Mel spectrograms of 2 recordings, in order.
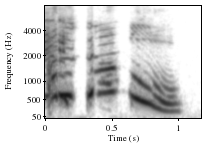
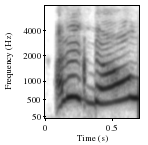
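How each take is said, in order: First: Very high, slow, exaggerated protest; drawn-out squeaky protest. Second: Playful defensive protest, pitched high. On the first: Nanny insisting on her innocence, drawn-out high squeal. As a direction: stretch it out in a squeal of self-defence. Repeats the defence, more exaggerated. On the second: Nanny defending the packed baby bag, high protest. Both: Real, not acted.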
